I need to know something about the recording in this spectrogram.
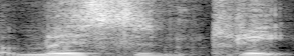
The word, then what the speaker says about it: recently: N 다음에 T는 거의 발음되지 않습니다. 그래서 recently 이렇게 발음되는 경우보다는 recently 이렇게 발음되는 경우가 무척 많습니다.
